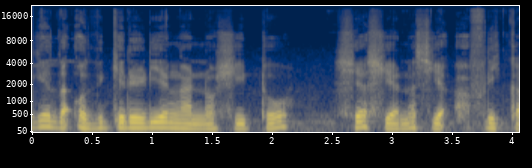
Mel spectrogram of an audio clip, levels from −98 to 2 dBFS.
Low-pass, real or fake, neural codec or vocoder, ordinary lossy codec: 19.8 kHz; real; none; none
